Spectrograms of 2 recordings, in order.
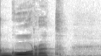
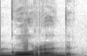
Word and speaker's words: город: Mon second O étant inaccentué, il va se prononcer comme un petit A, et mon D étant une consonne voisée, va se dévoiser, puisqu'elle est en finale. Donc elle va se prononcer comme un T. Это город, et pas город.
